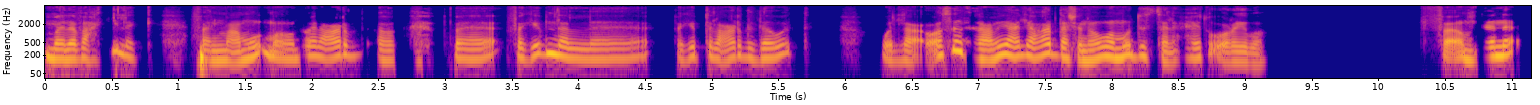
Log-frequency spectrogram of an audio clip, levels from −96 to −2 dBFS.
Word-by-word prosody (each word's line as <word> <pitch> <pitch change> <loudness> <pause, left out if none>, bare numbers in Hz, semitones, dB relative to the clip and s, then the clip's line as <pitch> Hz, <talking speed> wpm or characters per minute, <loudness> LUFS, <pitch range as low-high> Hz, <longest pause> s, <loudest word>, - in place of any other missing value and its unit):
ما 160 -3 +4
أنا 155 - +4
باحكي 160 - -4
لك، 185 - -5 0.3
فالمعم 140 -2 +2
موضوع 155 -4 -1
العَرْض 185 +3 0
آه. 140 -1 -3 0.3
ف - - -5 0.4
فجِبنا 200 +4 +3
ال 160 +2 -3 0.2
فجِبت 185 +2 -7
العرض 170 +1 -2
دوّة 165 +8 -1 0.7
ولا - - -2
وأصلًا 290 - +5
كان 155 - +1
عاملين 195 +9 +5
عليه 190 0 +2
عَرْض 200 +1 +2
عشان 150 -4 0
هو 175 +5 +4
مُدّة 190 +2 +2
صلاحيته 165 +3 -5
قريّبة. 125 -3 -2 1.2
فقُمت 145 - +1
أنا 195 +2 +6
170 Hz, 145 wpm, -26 LUFS, 155-190 Hz, 1.2 s, أنا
